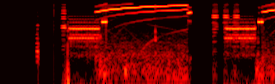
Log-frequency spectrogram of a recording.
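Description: Synthesized electronic sound effect: after a few faint clicks, steady high beeping tones with rising whistling sweeps above them start about a second in. It cuts off suddenly near the three-second mark and, after a couple of clicks, starts again near the end.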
